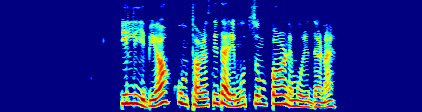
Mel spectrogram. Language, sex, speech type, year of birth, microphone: Norwegian, female, read, 1962, Shure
